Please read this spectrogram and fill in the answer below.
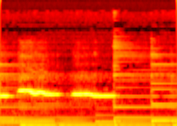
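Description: A whistled melody, a single pure tone that wavers and slides between notes, over an acoustic guitar picking chords; a new chord is plucked about one and a half seconds in.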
